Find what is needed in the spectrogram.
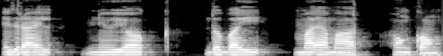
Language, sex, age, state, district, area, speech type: Hindi, male, 18-30, Rajasthan, Bharatpur, rural, spontaneous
